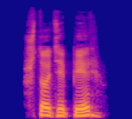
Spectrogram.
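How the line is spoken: Plain. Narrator (Russian): спросил он

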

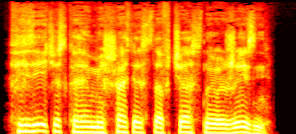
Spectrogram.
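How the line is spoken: Curt mutter. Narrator (Russian): буркнул Дин

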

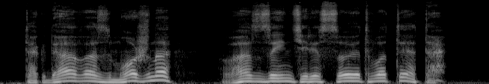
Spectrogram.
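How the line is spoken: Very quiet. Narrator (Russian): очень тихо проговорил Этчем

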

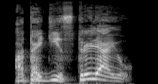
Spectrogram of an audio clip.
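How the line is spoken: Shouting. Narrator (Russian): крикнул Мик

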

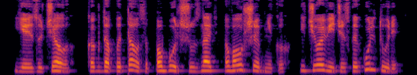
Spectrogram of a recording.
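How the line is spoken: Agitated mutter. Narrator (Russian): пробормотал в ответ Лорин, который был очень взволнован

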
